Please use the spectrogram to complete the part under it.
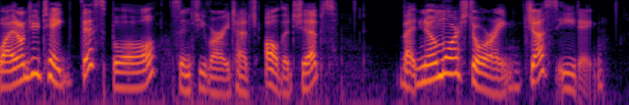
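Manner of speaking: ordinary delivery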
